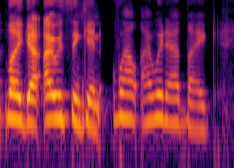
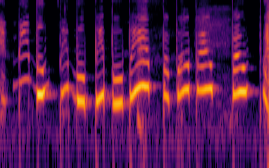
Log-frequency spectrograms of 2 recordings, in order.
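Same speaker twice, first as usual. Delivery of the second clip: much higher beeping robot sounds. Pretend. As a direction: chirp out robot beeps. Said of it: "Can you do that noise again?".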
